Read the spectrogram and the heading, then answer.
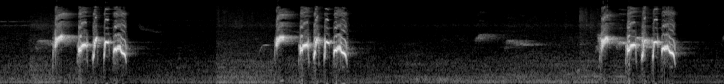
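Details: Red-whiskered bulbul singing at dawn as a training decoy for contest birds: three bright phrases of five quick, rising-and-falling whistled notes, spaced around two and a half seconds apart, plus a soft thin whistle between.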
